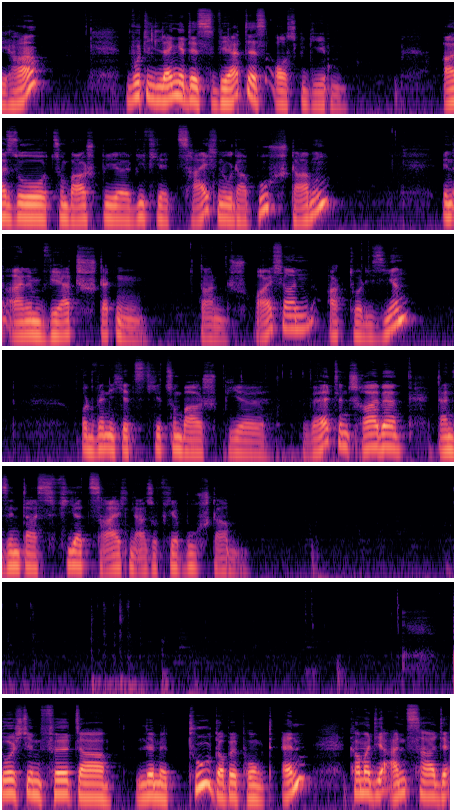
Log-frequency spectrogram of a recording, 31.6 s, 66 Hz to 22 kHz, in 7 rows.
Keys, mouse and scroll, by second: 11.2 click, 12.7 click, 14.3 click, 16.0-17.1 typing, 22.5-24.3 typing, 25.7 click.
